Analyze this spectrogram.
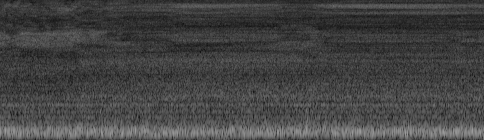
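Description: Hot air rework station blowing a steady hiss of hot air over a newly placed Thunderbolt controller chip, reflowing its solder so the chip settles onto its pads.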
